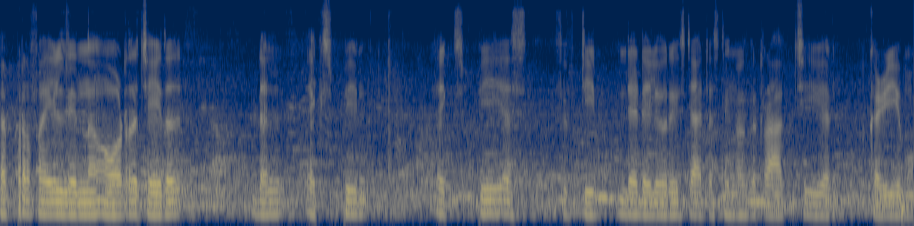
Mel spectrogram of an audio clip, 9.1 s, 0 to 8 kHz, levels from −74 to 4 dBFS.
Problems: constant background noise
